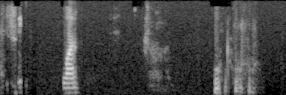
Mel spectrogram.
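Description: A pet bird squawks in a few harsh, nasal bursts separated by short pauses, with a quicker cluster of squawks near the end.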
